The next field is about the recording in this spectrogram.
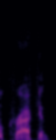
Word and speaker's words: Kraken: The Seattle Kraken. If I'm pronouncing that right, I think I am. – You are. That's correct.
